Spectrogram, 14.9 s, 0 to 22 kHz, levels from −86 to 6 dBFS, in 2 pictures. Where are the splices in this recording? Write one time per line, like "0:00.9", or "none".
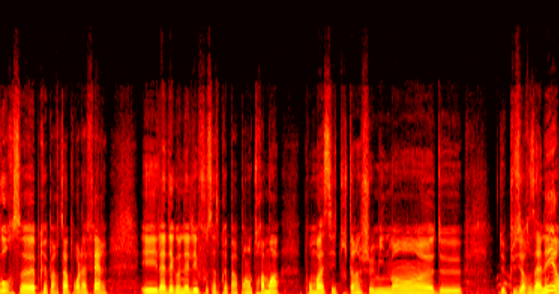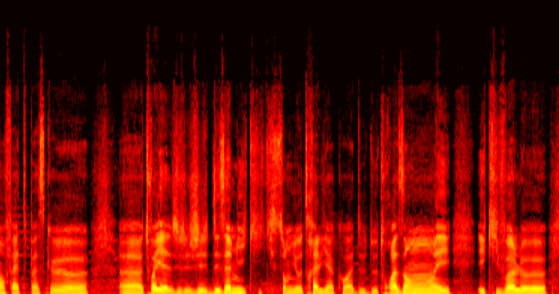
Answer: none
